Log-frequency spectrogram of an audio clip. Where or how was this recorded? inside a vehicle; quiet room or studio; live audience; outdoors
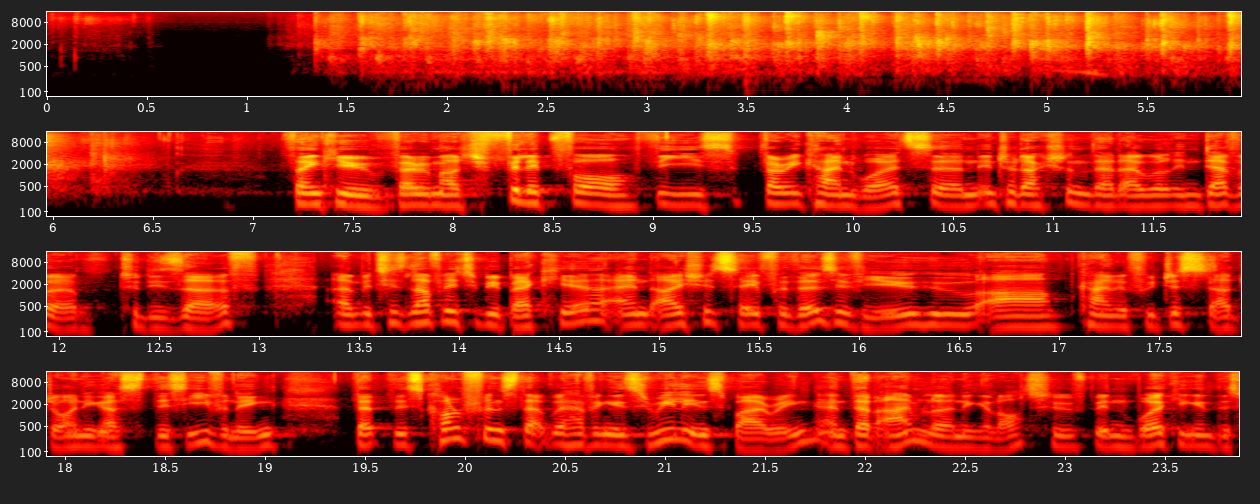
live audience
